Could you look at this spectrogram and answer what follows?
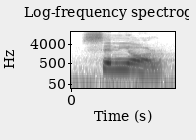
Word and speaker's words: signor: Signor, G is silent and it's an Italian word which means Mr.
